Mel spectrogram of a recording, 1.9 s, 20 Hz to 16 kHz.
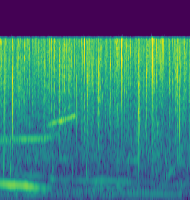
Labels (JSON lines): {"label": "biophony", "recorder": "SoundTrap 300"}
